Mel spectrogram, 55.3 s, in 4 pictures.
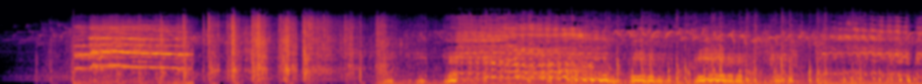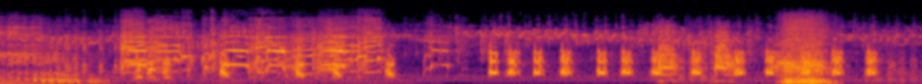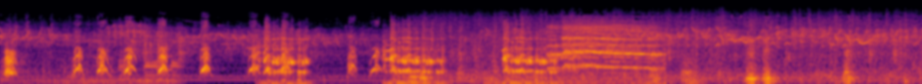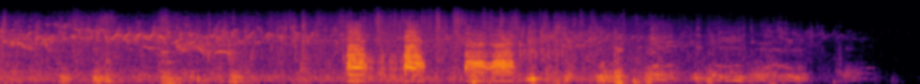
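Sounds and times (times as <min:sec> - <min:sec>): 
farm animals in the countryside: 0:00.0 - 0:55.1.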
